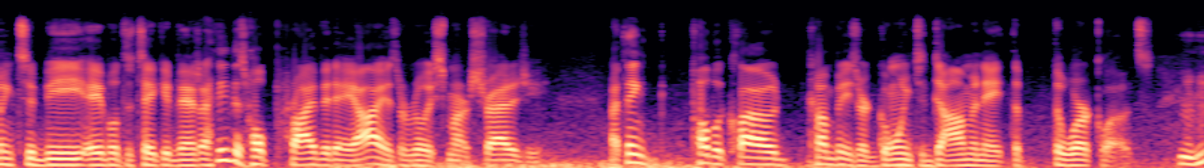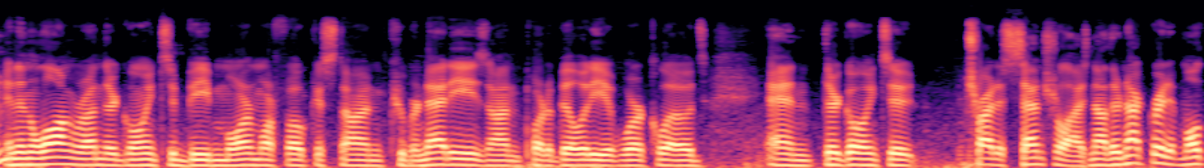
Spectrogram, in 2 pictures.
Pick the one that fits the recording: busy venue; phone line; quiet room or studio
busy venue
